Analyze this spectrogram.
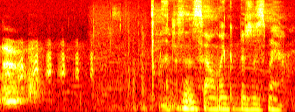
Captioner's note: woman laughing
